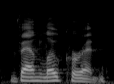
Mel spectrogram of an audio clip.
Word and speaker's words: Van Lokeren: i have one of my dearest friends jill van lokran you got it did i say your name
